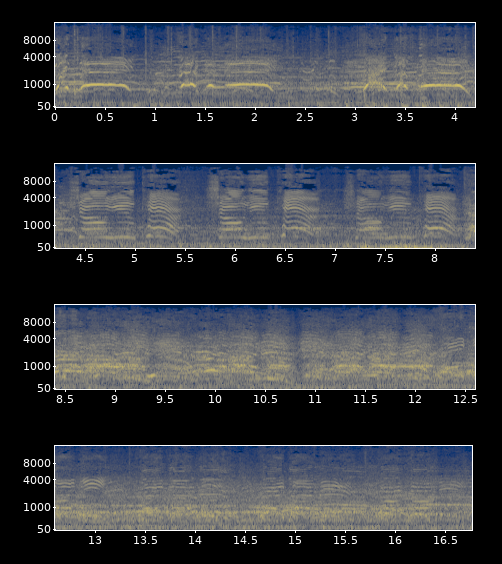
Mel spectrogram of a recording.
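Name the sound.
protest crowd shouting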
